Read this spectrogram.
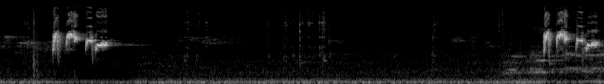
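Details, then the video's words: Female red-whiskered bulbul, singing to rouse males: two bursts of sharp, high chirps about five seconds apart, the second followed by a softer note, over a faint low hum. "Tiếng chim chào mào yếu lửa hót không đè"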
